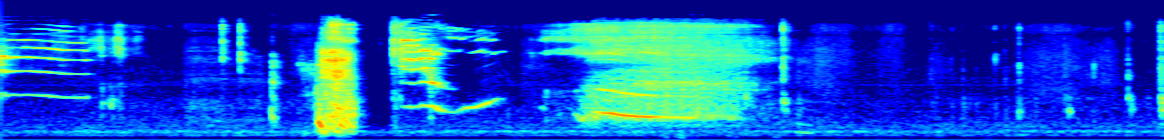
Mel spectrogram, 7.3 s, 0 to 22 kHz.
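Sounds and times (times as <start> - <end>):
person sneezing: 2.0 - 2.3
breathy wheeze: 3.4 - 5.0.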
